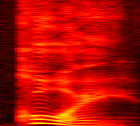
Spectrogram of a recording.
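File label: "coy", English; 発音 kɔ́i コォイ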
